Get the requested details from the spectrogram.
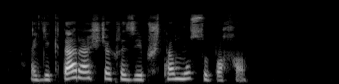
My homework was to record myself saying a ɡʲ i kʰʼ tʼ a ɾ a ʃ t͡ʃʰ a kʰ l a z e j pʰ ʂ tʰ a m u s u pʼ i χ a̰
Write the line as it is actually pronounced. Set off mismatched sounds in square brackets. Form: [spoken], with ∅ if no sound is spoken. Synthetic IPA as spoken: a ɡʲ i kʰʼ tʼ a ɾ a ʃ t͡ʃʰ a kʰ [r] a z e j pʰ ʂ tʰ a m u s u pʼ [a] χ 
